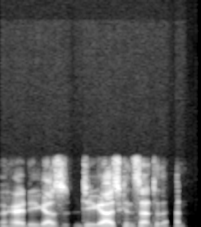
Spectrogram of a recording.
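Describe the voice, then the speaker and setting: A man acting as game master, casually explaining rules and narrating a tabletop game, rephrasing haltingly as he goes. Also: mid-range voice, fairly bright tone, clear, resonant tone, dry recording, dull audio.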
